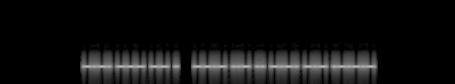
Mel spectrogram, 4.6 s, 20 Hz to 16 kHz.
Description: Morse code, heard as a keyed tone, about 50 wpm, 700 Hz. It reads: COME QUICK.
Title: Sentences from Top 500 Words 50wpm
